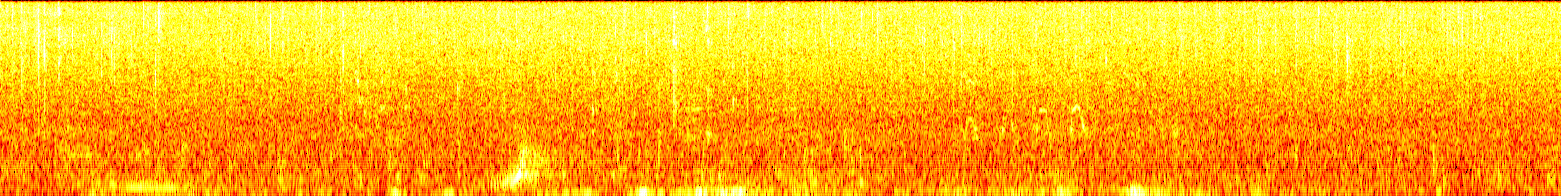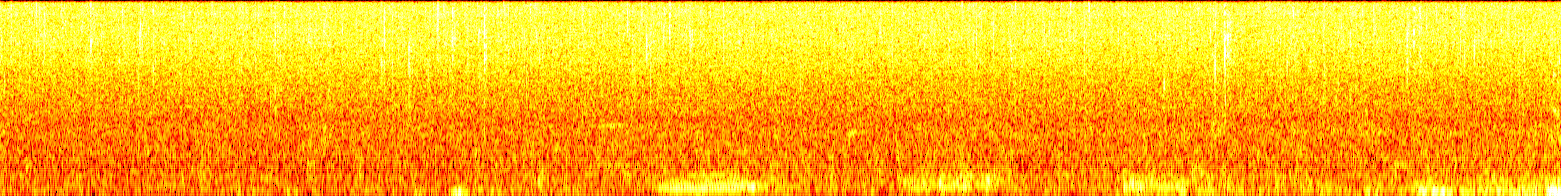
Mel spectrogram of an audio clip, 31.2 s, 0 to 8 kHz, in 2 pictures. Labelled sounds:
21.6	21.9	humpback whale, 1.0 to 1.1 kHz

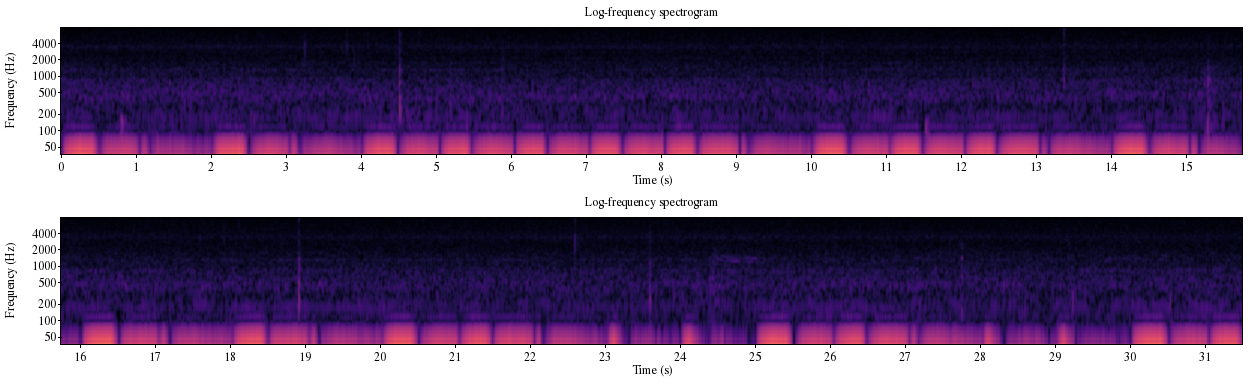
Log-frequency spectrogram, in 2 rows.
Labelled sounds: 0.0	5.0	vessel noise, 0 to 8.0 kHz
24.5	25.1	killer whale, southern resident, J pod, call S04, 0.58 to 1.7 kHz

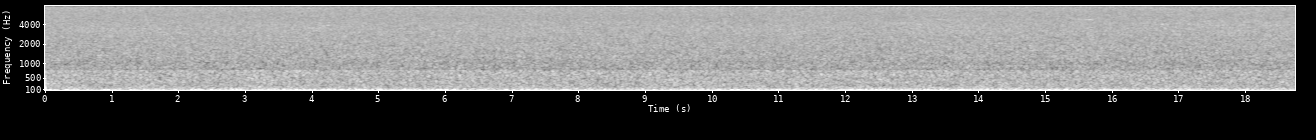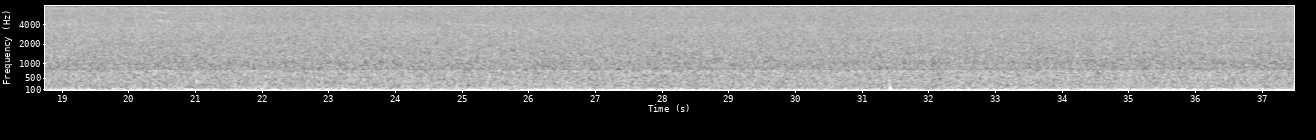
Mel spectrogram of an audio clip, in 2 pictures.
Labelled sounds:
20.3	20.7	Pacific white-sided dolphin, 6.1 to 6.5 kHz

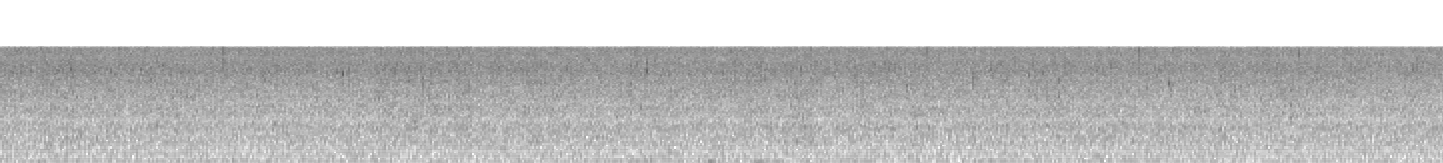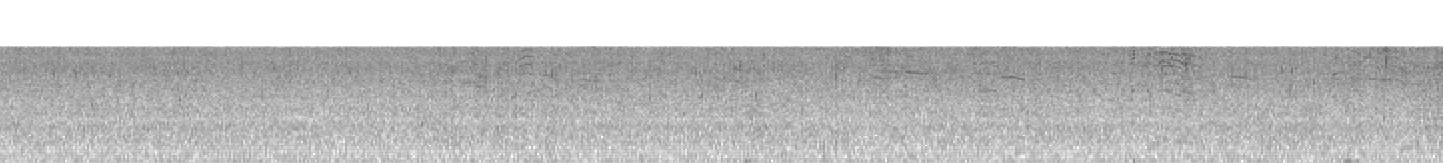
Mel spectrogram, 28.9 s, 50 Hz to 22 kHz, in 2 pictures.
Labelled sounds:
23.5	23.8	Pacific white-sided dolphin, 4.1 to 4.4 kHz
24.4	24.7	Pacific white-sided dolphin, 3.5 to 3.9 kHz
25.9	26.3	Pacific white-sided dolphin, 6.3 to 7.0 kHz
28.1	28.4	Pacific white-sided dolphin, 3.5 to 3.7 kHz

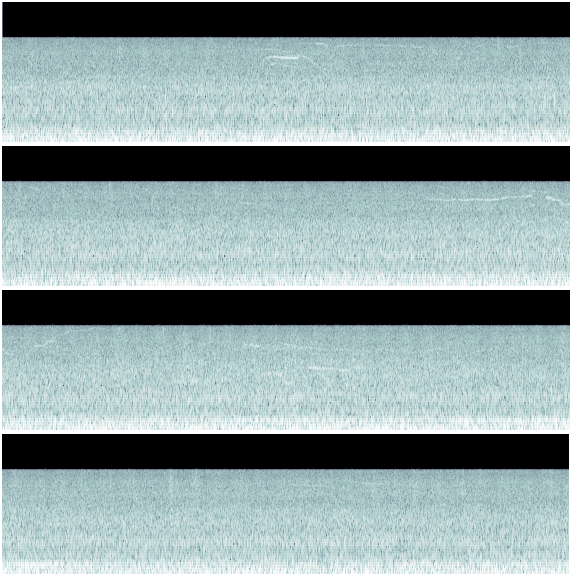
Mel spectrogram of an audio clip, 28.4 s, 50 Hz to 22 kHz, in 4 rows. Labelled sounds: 3.3	3.7	killer whale, Bigg's (transient), 4.3 to 4.5 kHz
12.4	13.7	killer whale, Bigg's (transient), 4.5 to 5.3 kHz
18.0	18.4	killer whale, Bigg's (transient), 2.2 to 2.3 kHz
25.7	26.1	killer whale, Bigg's (transient), 5.1 to 5.2 kHz

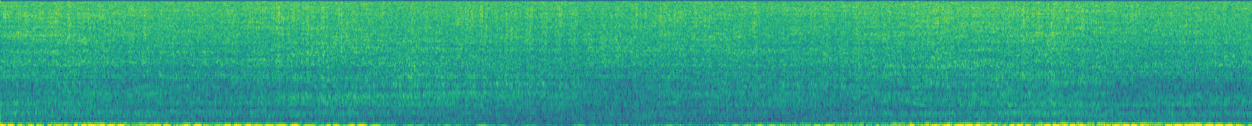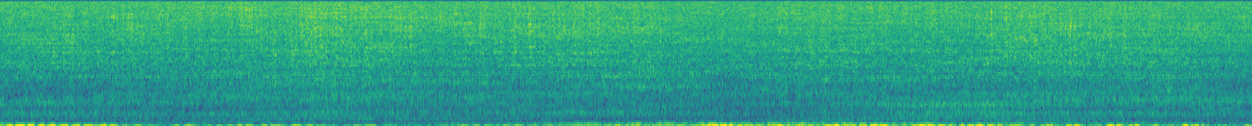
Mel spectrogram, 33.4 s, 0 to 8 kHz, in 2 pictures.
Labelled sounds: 29.6	29.9	vessel noise, 1.8 to 2.0 kHz

